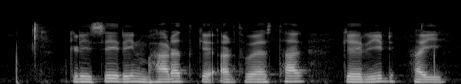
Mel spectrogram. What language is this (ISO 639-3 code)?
mag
